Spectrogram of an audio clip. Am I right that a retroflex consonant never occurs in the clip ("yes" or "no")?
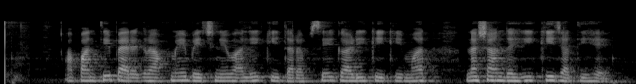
no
